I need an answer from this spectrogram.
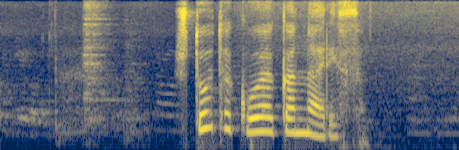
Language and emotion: Russian, neutral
